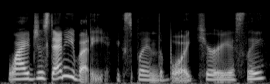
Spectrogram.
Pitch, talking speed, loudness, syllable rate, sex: 250 Hz, 155 wpm, -20 LUFS, 5.6 syllables/s, female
